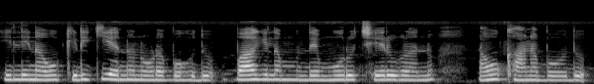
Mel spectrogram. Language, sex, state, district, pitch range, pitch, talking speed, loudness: Kannada, female, Karnataka, Koppal, 205-220 Hz, 210 Hz, 100 wpm, -17 LUFS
